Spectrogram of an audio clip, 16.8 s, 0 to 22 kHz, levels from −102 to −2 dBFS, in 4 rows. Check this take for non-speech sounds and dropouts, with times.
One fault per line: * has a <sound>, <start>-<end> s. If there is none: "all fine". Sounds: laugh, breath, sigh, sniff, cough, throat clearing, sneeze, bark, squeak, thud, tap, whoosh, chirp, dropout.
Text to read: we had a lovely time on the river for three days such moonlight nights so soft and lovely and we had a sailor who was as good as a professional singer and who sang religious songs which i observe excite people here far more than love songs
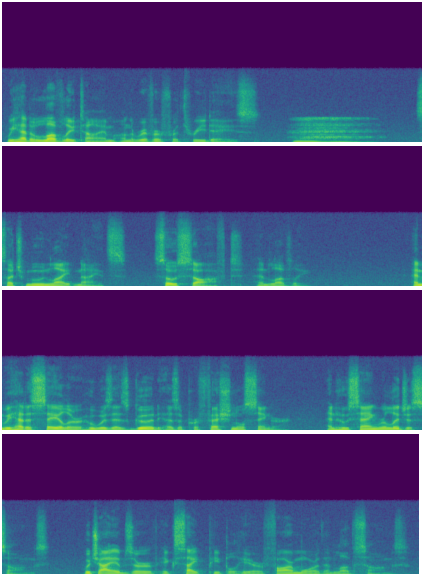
* has a sniff, 2.8-3.9 s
